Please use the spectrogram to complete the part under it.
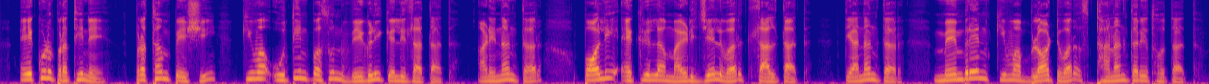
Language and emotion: Marathi, neutral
